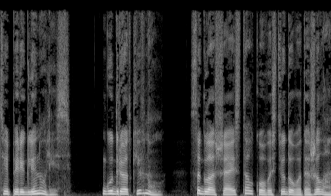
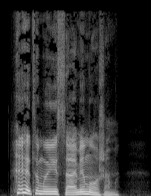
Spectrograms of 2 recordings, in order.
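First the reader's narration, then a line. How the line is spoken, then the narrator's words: Chuckling. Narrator (Russian): хохотнул Вальгард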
